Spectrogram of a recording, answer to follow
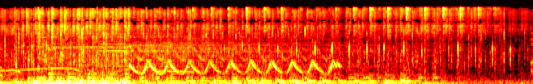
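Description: A siren in the street: a slowly rising wail in the first second, then quick up-and-down sweeps about three times a second for some three seconds, over a steady low drone.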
